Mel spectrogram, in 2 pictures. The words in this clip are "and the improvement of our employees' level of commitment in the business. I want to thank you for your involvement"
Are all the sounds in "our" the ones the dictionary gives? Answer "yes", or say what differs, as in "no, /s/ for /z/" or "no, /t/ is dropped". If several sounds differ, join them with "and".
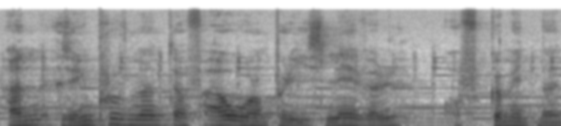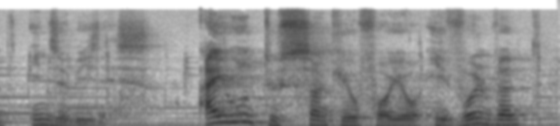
no, /w/ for /ɹ/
